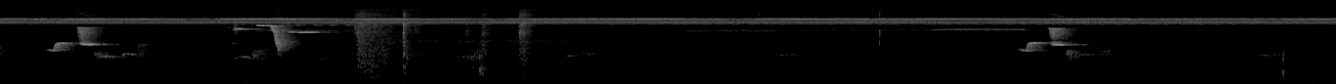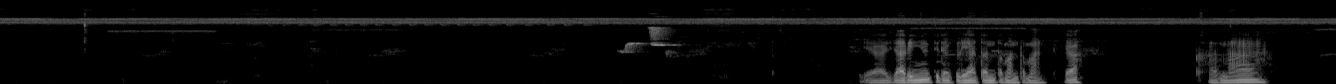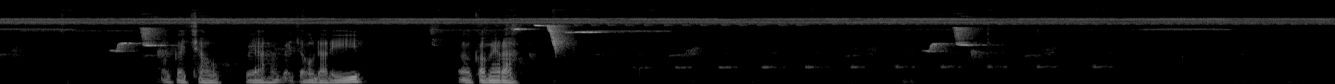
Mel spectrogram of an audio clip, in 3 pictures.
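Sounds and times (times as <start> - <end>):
birds whistling calls: 0.5 - 1.5, 2.3 - 3.4, 9.6 - 11.1, 19.6 - 20.4, 26.6 - 28.6, 31.8 - 39.1
high-pitched insect drone: 14.3 - 40.0.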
